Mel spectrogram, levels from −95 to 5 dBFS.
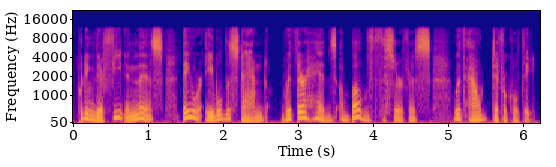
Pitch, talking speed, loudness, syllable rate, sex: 140 Hz, 175 wpm, -19 LUFS, 5.5 syllables/s, male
